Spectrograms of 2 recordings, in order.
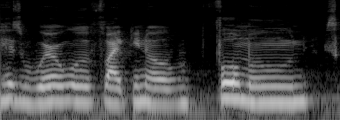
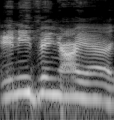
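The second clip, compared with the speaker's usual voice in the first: angry, goading, taunting, needling yell; 4 semitones higher, 8 dB louder than usual. Retelling how Scott taunted Stiles: imitating Scott yelling. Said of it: "then he yelled".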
